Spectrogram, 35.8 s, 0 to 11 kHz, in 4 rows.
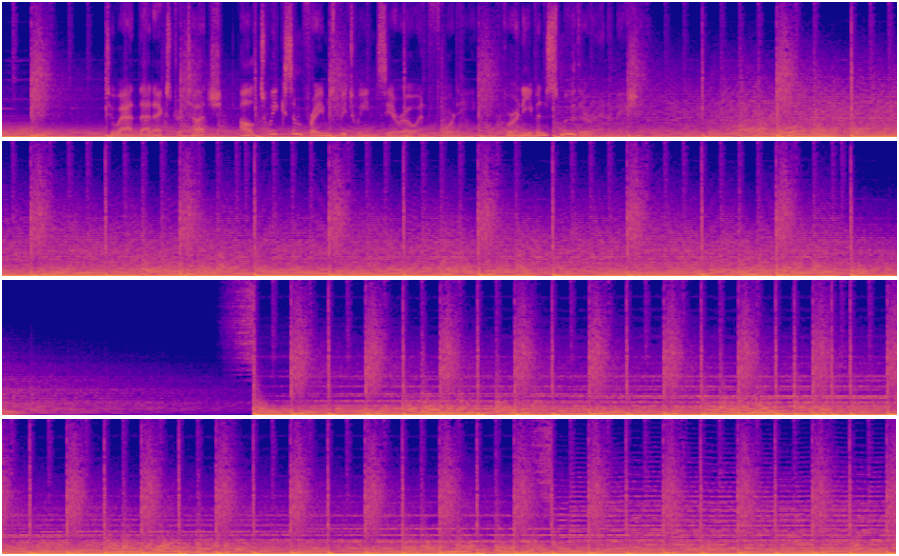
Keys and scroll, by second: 4.0 g, 5.2 g, 11.9 g, 16.9 g, 21.3 g, 26.4 space, 27.6 space, 29.4 a, 31.8 space, 34.4 space.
